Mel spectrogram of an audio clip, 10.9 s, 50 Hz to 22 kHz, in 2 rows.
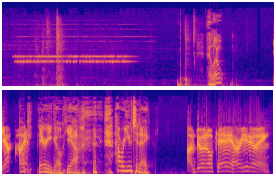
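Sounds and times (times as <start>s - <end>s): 
telephone ringing with a steady electronic tone: 0.2s - 3.1s
speech: 4.1s - 4.6s, 5.5s - 8.5s, 9.2s - 10.8s.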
